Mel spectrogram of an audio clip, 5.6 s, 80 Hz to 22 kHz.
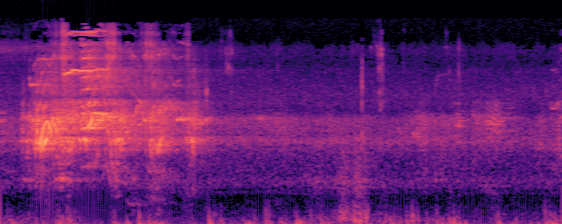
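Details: A wild orca recorded underwater off northern Norway in December 2018, after dark, gives a harsh, squealing call over low underwater rumbling.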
